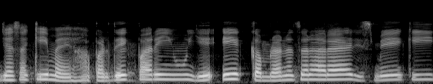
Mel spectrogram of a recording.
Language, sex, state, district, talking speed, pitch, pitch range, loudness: Hindi, female, Goa, North and South Goa, 260 wpm, 220 Hz, 195-230 Hz, -16 LUFS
